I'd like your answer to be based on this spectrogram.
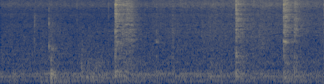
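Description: A utensil stirs onions with salt, turmeric, ginger-chili paste and spices in a pan, giving several sharp scrapes and clinks over a soft steady sizzle, with no talking.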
